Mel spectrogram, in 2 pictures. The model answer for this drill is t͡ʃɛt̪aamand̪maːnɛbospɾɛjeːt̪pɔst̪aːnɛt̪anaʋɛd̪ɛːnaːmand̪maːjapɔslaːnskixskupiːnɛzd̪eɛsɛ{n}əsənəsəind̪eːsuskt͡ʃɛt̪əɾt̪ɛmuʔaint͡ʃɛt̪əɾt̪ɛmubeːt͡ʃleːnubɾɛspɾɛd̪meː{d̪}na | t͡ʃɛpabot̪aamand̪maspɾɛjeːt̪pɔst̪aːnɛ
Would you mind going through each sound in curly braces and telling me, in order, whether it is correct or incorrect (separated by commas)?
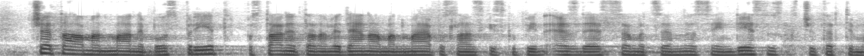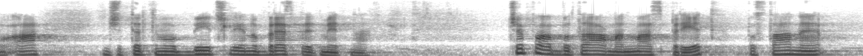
incorrect, incorrect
